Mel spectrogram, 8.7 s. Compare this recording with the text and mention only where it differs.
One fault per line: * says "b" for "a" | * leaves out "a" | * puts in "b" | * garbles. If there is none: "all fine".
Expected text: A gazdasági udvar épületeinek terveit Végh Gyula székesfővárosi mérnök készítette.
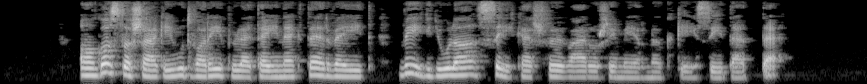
all fine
